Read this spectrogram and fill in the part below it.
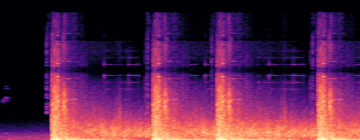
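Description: Rifle shots ring out in the Carnivores Triassic game, four loud separate cracks about a second apart, each followed by a short ringing decay, with no voices.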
